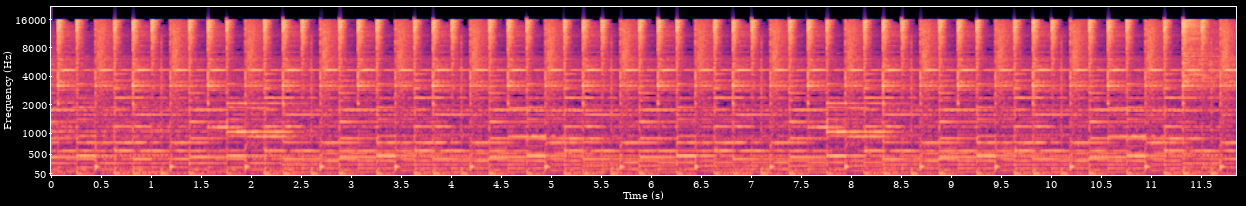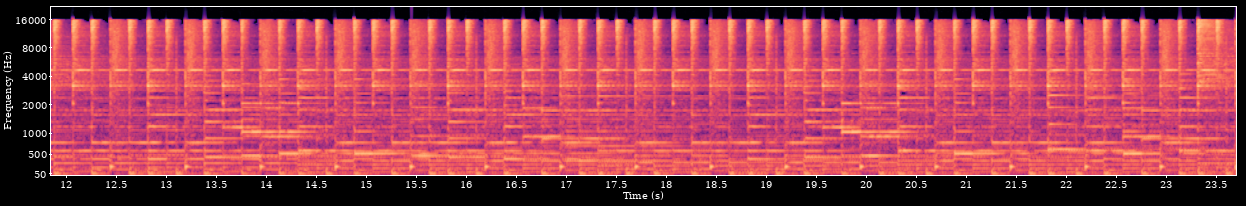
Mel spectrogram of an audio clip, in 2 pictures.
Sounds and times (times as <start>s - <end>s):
Music: 0.0s - 23.7s.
